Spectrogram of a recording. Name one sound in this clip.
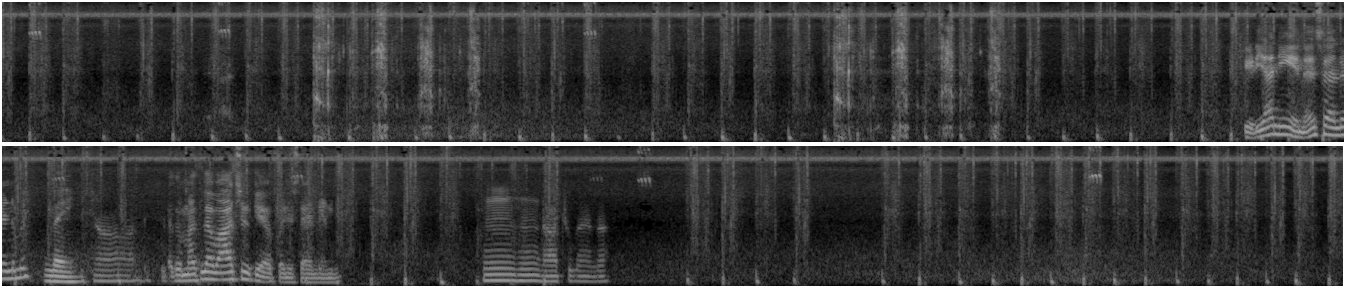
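Footsteps patter steadily on sand.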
